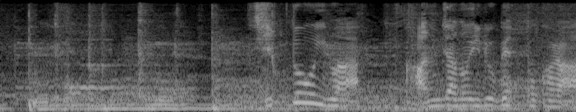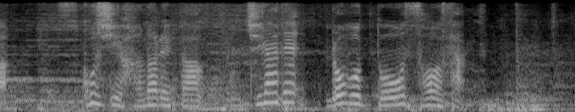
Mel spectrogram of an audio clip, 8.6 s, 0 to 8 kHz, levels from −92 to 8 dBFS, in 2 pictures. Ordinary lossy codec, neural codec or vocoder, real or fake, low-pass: none; codec, 16 kHz in and 24 kHz out, 1.1 kbps, FireRedTTS-2 codec; fake; 7.2 kHz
